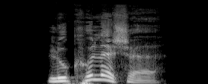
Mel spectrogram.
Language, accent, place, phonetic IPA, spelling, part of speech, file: German, Germany, Berlin, [luˈkʊlɪʃə], lukullische, adjective, De-lukullische.ogg
- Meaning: inflection of lukullisch: 1. strong/mixed nominative/accusative feminine singular 2. strong nominative/accusative plural 3. weak nominative all-gender singular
